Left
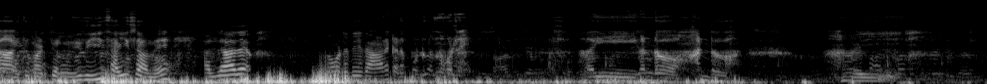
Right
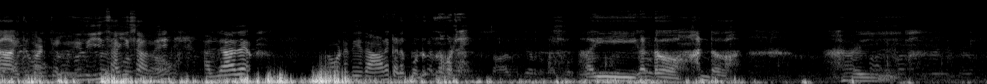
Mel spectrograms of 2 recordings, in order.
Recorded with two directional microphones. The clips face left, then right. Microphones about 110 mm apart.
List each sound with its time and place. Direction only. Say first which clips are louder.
0.0 s speech: left 1 dB; 30° left (ahead or behind); by 2.6 s 15° left (ahead or behind)
3.3 s a sound: even; 10° left (ahead or behind)
3.8 s speech: right 1 dB; 25° right (ahead or behind)
5.5 s speech: right 4 dB; 30° right (ahead or behind)
6.8 s speech: right 1 dB; 15° right (ahead or behind)
8.4 s speech: left 1 dB; 5° left (ahead or behind)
